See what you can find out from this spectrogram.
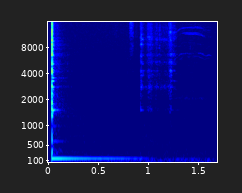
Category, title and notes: Music > Solo instrument
Marimba Loose Keys Notes Tones and Vibrations 25-001
block, foley, fx, keys, loose, marimba, notes, oneshotes, perc, percussion, rustle, thud, tink, wood, woodblock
